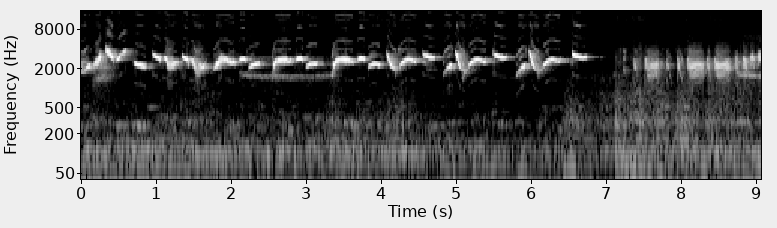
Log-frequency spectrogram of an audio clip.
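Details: Chinese hwamei, morning voice training for a singing contest: rapid series of loud, bending whistled notes for about seven seconds, ending in a softer, hissing, buzzy stretch.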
